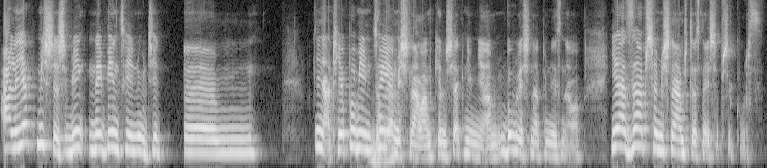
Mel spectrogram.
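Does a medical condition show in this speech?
Yes: hard of hearing, cochlear implant.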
